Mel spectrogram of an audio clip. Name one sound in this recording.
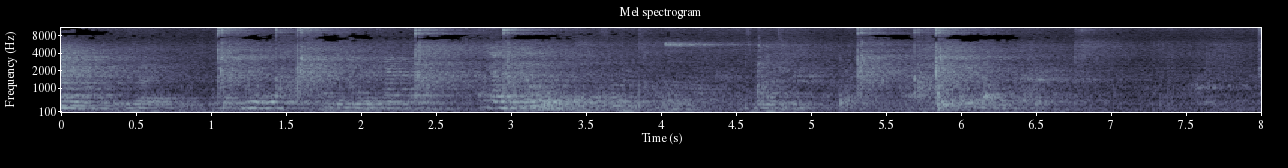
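A table tennis ball clicks back and forth on paddles and table in an echoing hall.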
